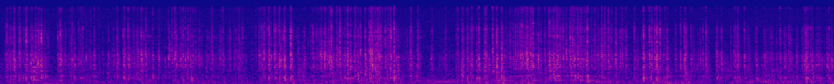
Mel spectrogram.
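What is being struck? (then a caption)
Ridged plastic container. Fast fingernail tapping on a bumpy plastic container makes a dense, continuous patter of light, crisp clicks. The sound is bright with little low end, and it swells and dips in bursts without any clear gaps between taps.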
